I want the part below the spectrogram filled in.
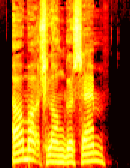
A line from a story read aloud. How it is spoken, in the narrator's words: Gilly asked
